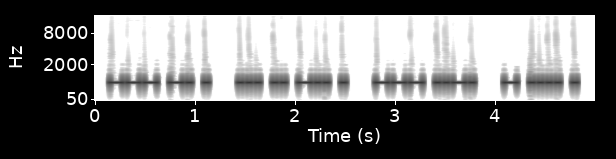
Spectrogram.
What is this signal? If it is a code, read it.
Morse code, heard as a keyed tone, about 32 wpm, 700 Hz. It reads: ONE SIDE OF THE
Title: Speed-Racing - Sets of 5 Words 28wpm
